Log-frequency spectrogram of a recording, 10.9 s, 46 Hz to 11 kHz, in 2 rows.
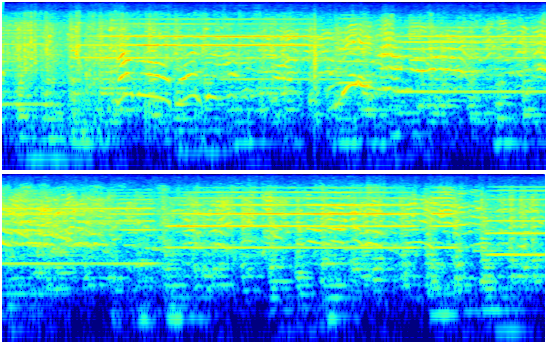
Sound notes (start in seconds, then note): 3.4 children chattering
